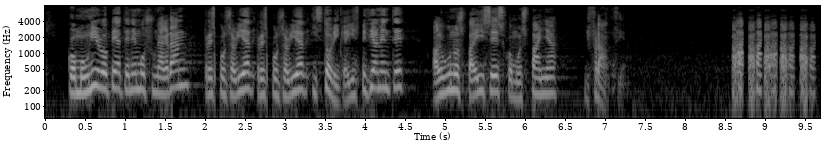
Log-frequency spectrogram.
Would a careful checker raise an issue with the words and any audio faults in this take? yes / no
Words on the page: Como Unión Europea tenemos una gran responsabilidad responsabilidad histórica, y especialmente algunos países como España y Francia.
yes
